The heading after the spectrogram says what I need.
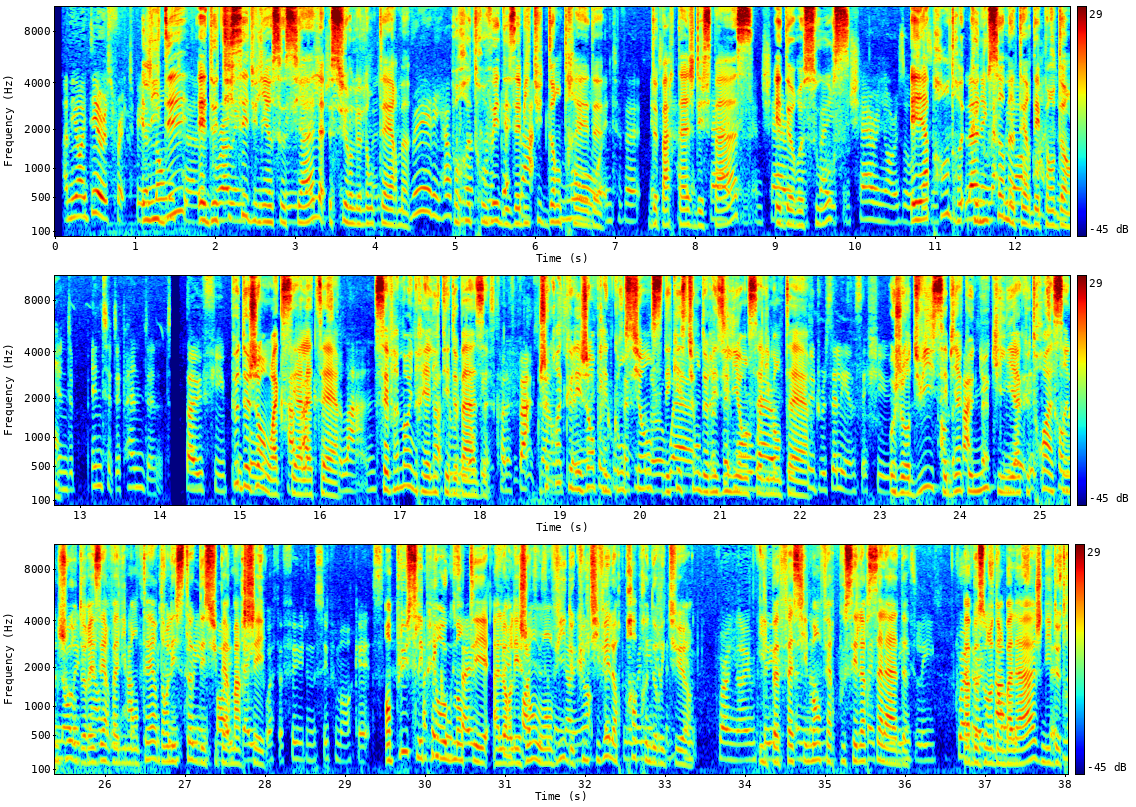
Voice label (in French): Voice over documentaire; En Transition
